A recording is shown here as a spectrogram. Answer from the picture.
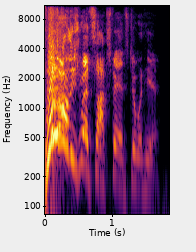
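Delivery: put-on irritated, lashing-out yell, high and swooping. Retelling how Tommy Hutton yelled about Red Sox fans: imitating Tommy Hutton yelling. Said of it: "Tommy Hutton was yelling at me".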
